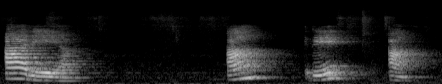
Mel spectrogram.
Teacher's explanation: la E y la A últimas están juntas, pero lo pronunciamos separados, o sea, están en dos sílabas diferentes. Esto sería un hiato.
